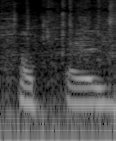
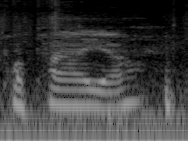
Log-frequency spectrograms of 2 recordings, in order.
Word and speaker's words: Popeyes: Popeyes, not papaya.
